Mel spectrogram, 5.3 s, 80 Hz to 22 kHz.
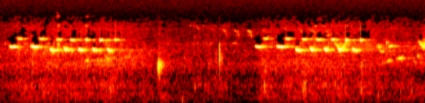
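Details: Great tit singing in spring, April 2020, at a cemetery in Munich, Germany: bright, high two-note phrases repeated rapidly in two bursts with a short pause between, over faint background rustle and scattered clicks.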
